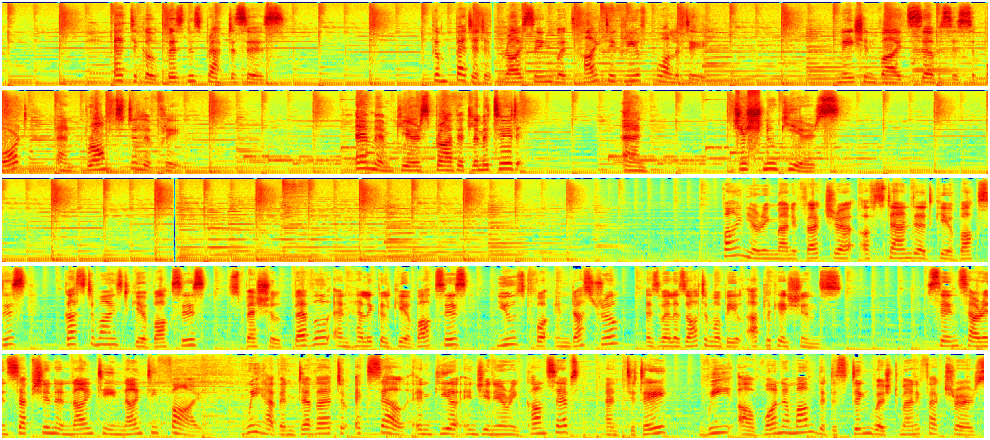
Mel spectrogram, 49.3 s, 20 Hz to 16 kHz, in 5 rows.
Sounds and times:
Music: 0:00.0 - 0:49.2
Speech: 0:01.1 - 0:02.9, 0:04.3 - 0:07.1, 0:08.4 - 0:11.7, 0:13.4 - 0:15.2, 0:16.0 - 0:16.5, 0:17.2 - 0:18.3, 0:27.0 - 0:38.0, 0:38.8 - 0:49.2.

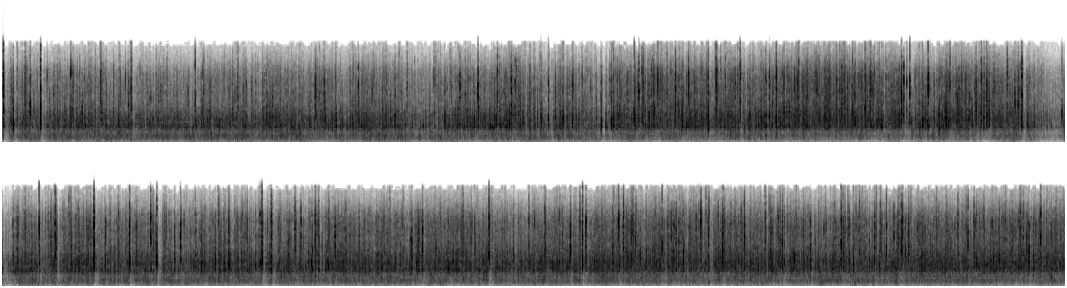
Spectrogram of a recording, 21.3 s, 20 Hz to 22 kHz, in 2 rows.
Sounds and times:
Rain on surface: 0:00.0 - 0:21.2.

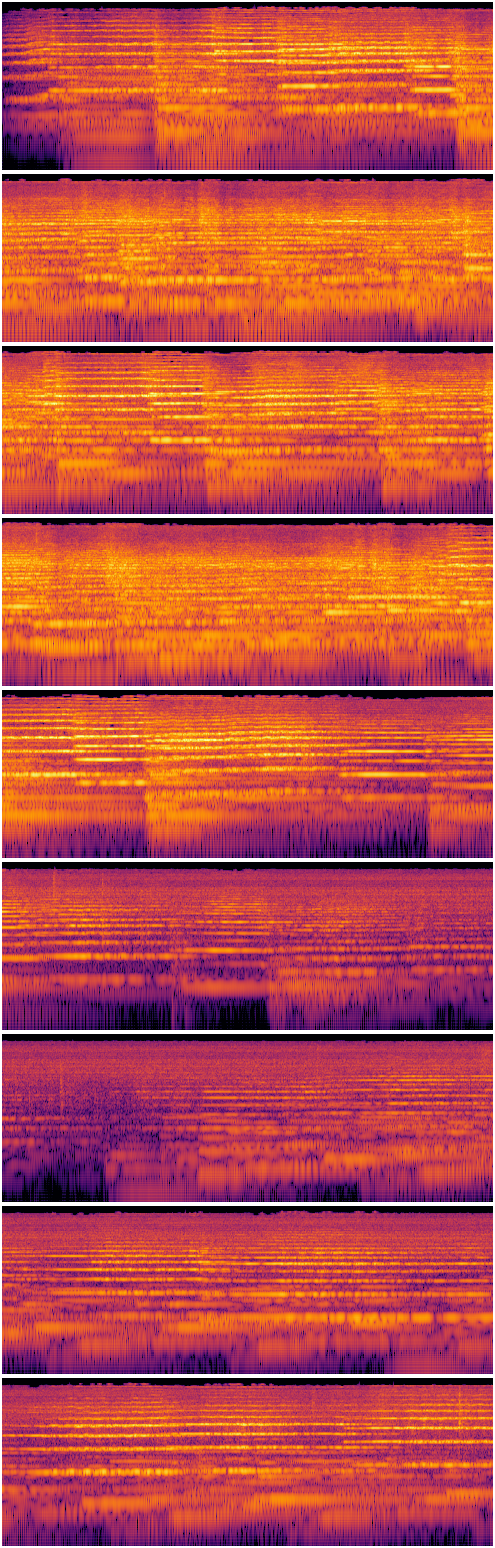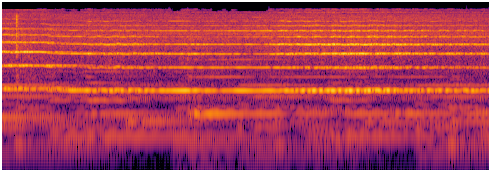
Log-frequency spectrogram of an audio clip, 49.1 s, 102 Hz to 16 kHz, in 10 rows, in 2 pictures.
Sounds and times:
Violin, fiddle: 0:00.0 - 0:49.0.

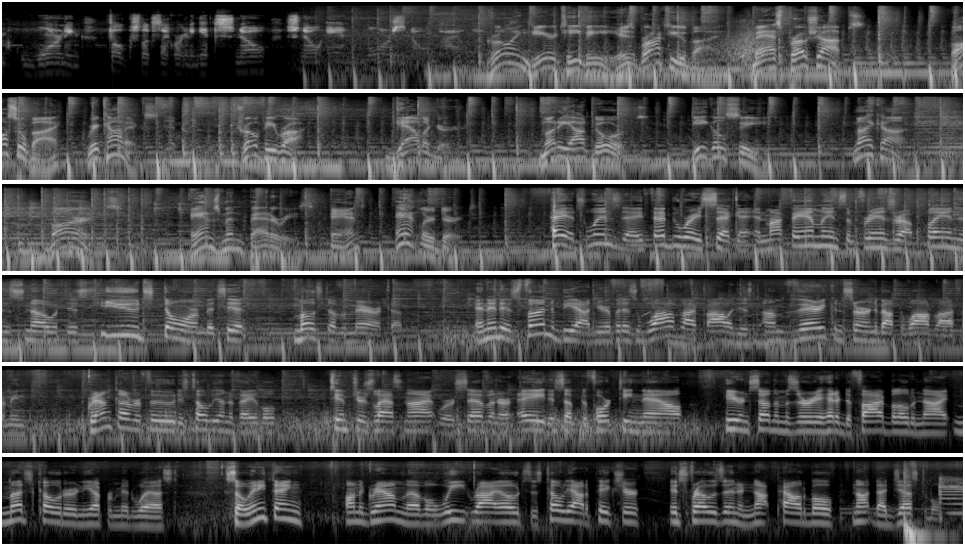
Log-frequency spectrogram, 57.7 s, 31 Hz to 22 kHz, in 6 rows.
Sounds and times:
Speech: 0:00.0 - 0:08.6, 0:09.5 - 0:12.7, 0:13.5 - 0:14.2, 0:15.0 - 0:17.4, 0:18.1 - 0:18.7, 0:19.6 - 0:20.4, 0:21.1 - 0:24.0, 0:24.7 - 0:32.8, 0:33.6 - 0:57.5
Music: 0:03.2 - 0:44.3, 0:56.3 - 0:57.6.

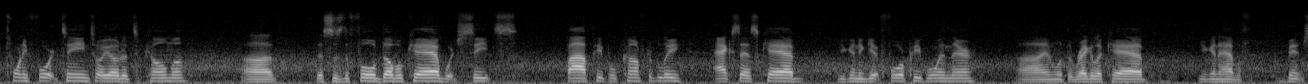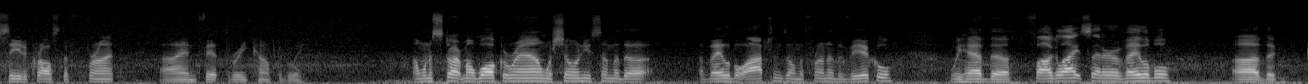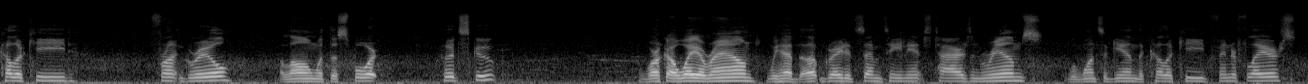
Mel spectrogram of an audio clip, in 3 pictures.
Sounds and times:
Speech: 0:00.0 - 0:16.2, 0:17.2 - 0:22.0, 0:22.6 - 0:24.8, 0:25.4 - 0:27.0, 0:27.7 - 0:30.0, 0:30.6 - 0:31.2, 0:32.6 - 0:39.2.

